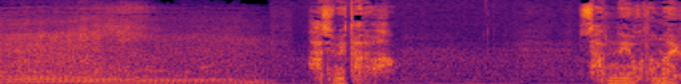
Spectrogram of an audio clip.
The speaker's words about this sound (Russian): Свой модифицированный трехколесный мотоцикл Тибэтмен сделал сам.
